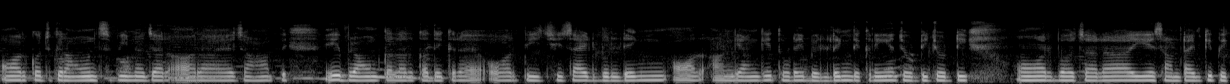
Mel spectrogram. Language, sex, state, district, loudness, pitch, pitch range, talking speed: Hindi, male, Chhattisgarh, Kabirdham, -25 LUFS, 185 Hz, 180-190 Hz, 185 wpm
